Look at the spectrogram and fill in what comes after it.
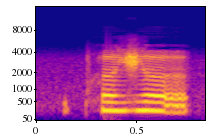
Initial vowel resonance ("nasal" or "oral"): nasal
